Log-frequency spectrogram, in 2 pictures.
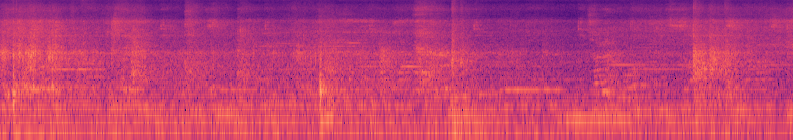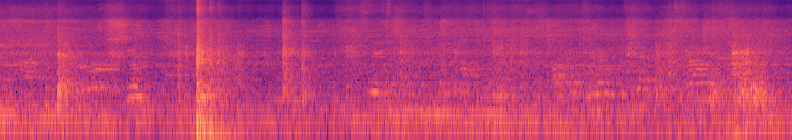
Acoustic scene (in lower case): cafe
